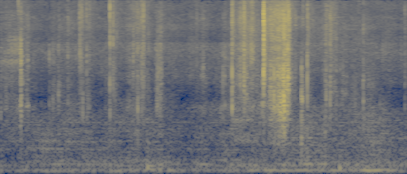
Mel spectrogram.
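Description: Folded paper pages of a small booklet being pressed together and handled by hand: soft rustling with scattered small crackles and clicks, and a louder rustle near three seconds in.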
